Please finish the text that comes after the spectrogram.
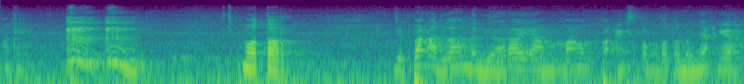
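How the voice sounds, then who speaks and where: A woman with an Indonesian accent and a medium-pitched voice speaks at a moderate pace as a talk show guest. Her casual, animated storytelling includes acting out the people in her tales, and the echoey room has faint background noise.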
